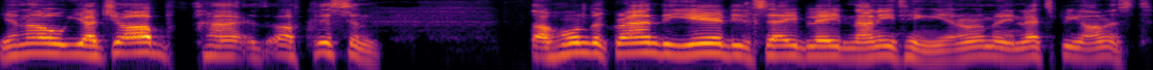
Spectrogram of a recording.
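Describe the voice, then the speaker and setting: Fairly high pitch from a man with ordinary pitch variation, in a dry, close sound with no echo. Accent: Irish. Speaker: talk show co-host. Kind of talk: casual panel chat. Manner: loud; animated.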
